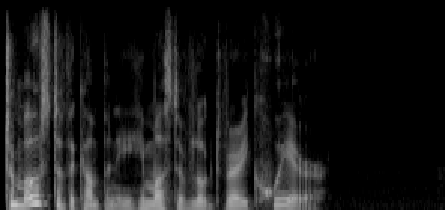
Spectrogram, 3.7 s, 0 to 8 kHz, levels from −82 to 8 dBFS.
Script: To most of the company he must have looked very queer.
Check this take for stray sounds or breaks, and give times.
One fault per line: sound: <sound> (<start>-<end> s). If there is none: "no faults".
no faults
